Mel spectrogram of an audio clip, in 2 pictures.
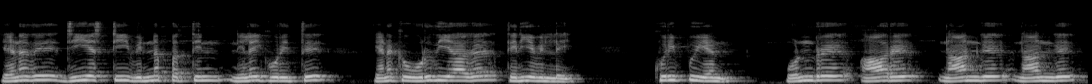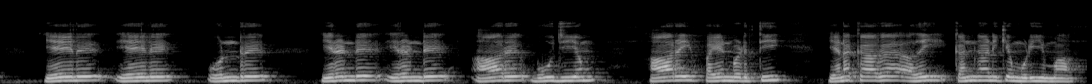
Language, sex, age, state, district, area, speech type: Tamil, male, 30-45, Tamil Nadu, Theni, rural, read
